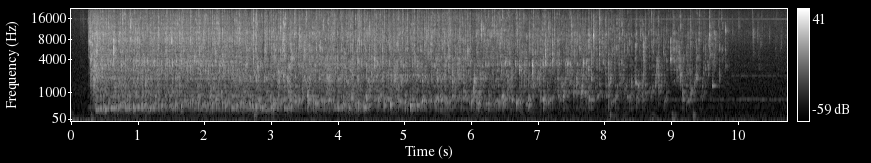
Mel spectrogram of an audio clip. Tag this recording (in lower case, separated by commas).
liquid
